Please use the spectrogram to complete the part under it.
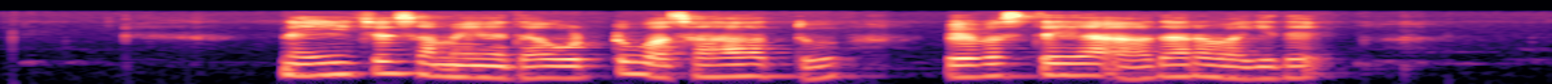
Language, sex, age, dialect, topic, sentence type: Kannada, female, 25-30, Coastal/Dakshin, banking, statement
